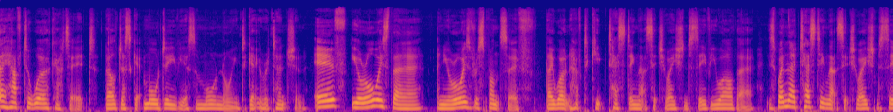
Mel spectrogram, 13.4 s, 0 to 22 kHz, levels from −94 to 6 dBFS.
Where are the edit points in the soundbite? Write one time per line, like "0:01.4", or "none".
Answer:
0:04.6
0:08.1
0:11.4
